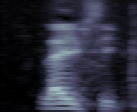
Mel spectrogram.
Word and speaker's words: Leipzig: el Manchester United y el Red Bull Leipzig, si no lo digo mal. – Leipzig ok.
